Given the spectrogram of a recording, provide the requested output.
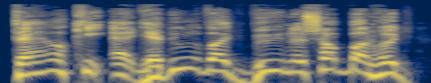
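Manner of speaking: fast, loud, high-pitched tirade; heated outburst, cut off; angry accusation. A narrator's reading.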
